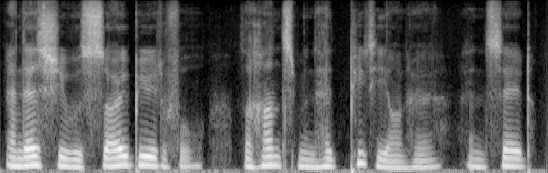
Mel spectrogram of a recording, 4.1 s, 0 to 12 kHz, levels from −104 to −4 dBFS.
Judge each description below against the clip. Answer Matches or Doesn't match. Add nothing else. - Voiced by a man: Matches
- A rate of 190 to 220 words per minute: Matches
